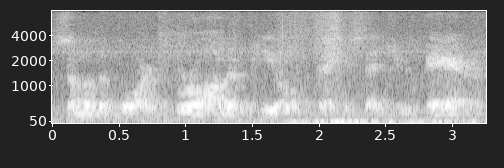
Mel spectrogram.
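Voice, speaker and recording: Distant, echoey low-voiced man asking a question. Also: measured pace, darkish tone. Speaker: audience member asking a question. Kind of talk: informal question from the floor. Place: club meeting room, far from mic. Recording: distant echoey room with clear noise.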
